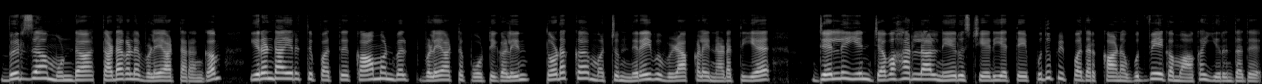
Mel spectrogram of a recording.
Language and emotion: Tamil, neutral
